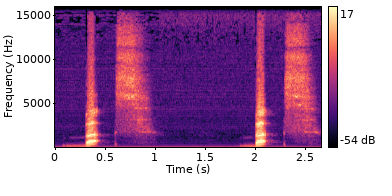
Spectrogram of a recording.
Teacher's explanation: با حمزہ فتحہ با، سین کسرتین سن، بأسن، stop sound بأس، بأس، حمزہ کا جرکنگ ساؤنڈ ہوگا اور آگے اینڈ میں سین کا ساؤنڈ ہوگا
